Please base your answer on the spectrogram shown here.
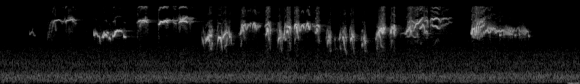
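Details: European robin singing at dawn or night in central Russia: a rapid, varied run of high, thin trills and sweet warbling phrases, with short pauses between bursts, over a faint low hum.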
